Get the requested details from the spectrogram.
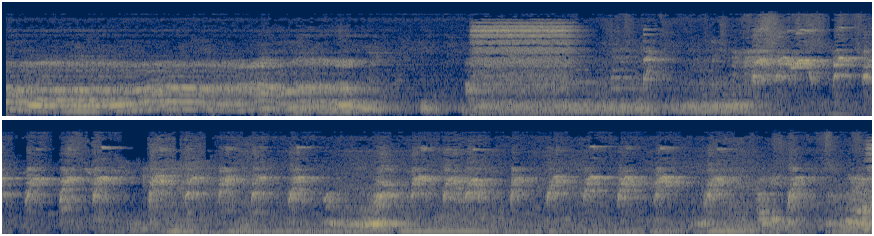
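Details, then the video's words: Dog searching a bog and barking: a wavering whine at first, then a sharp squeal, followed by rapid, high-pitched yelping barks repeated about twice a second with rustling underneath. "searching bog barking"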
